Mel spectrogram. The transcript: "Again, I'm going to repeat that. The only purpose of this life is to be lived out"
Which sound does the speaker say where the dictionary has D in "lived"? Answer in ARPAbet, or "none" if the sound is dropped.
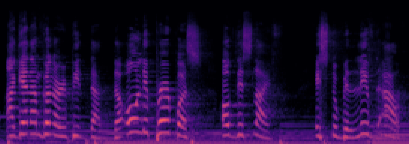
D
